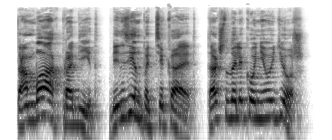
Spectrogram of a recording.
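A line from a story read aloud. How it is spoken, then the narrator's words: Gloating shout through bared teeth. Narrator (Russian): Злорадно ощерясь, крикнул Сергею вслед кубинец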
